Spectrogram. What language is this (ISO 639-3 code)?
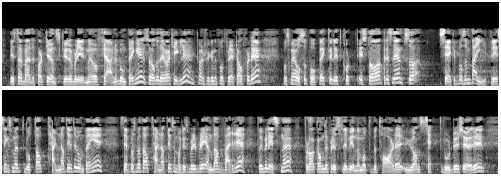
nob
